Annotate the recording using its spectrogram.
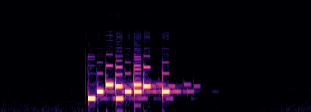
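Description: A short tune of about eight quick, clear notes, beginning nearly two seconds in and over within about two seconds, trailing off into a fainter last few notes.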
